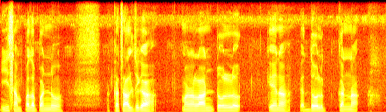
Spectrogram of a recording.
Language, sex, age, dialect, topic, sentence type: Telugu, male, 18-24, Utterandhra, banking, statement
